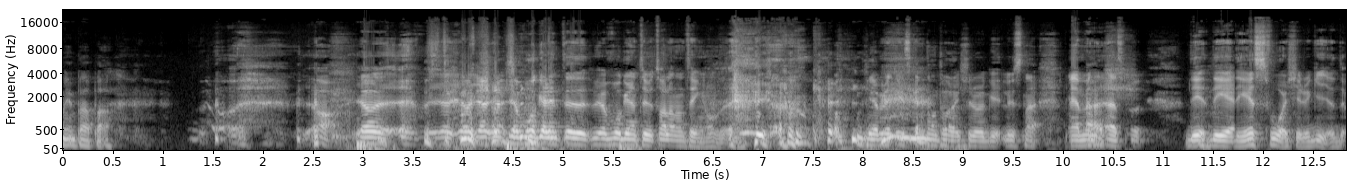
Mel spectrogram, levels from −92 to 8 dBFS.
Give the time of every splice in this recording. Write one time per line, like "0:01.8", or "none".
0:11.7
